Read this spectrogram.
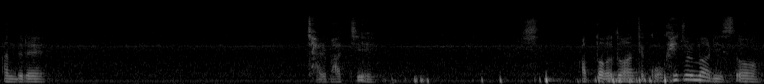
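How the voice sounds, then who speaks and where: A man voicing a quiet, patient father who speaks low and tenderly to his son. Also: moderate pace, gravelly, background noise. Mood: gentle.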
